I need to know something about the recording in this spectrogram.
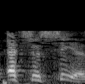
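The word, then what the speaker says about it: exousia (ἐξουσία): And exousia is how it's pronounced in the Greek.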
